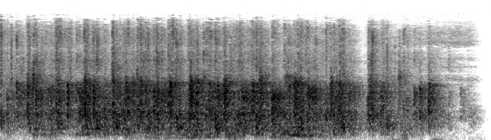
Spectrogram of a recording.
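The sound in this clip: Audience applause at the Lowy Institute welcoming a minister to speak: dense, steady clapping from many hands that holds for about four seconds, then thins out and fades away.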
